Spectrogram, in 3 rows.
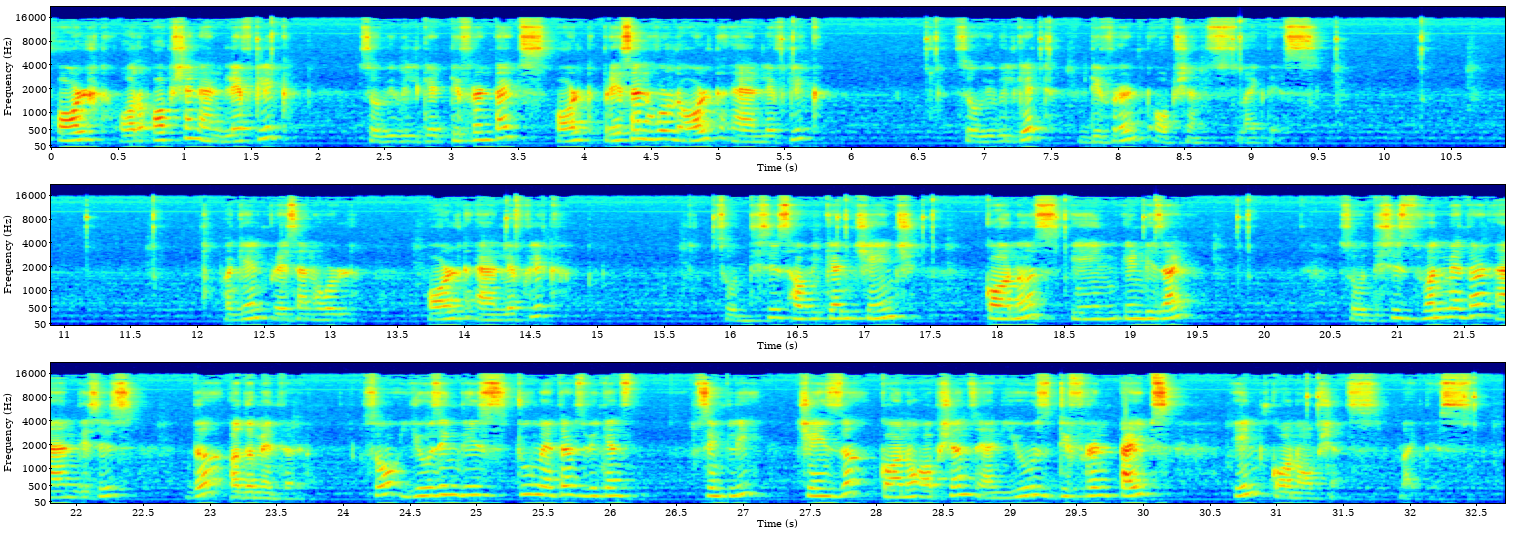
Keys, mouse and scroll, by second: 0.1 ctrl+z, 1.7 alt+click, 5.5-14.4 alt+drag, 31.3 alt+click.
